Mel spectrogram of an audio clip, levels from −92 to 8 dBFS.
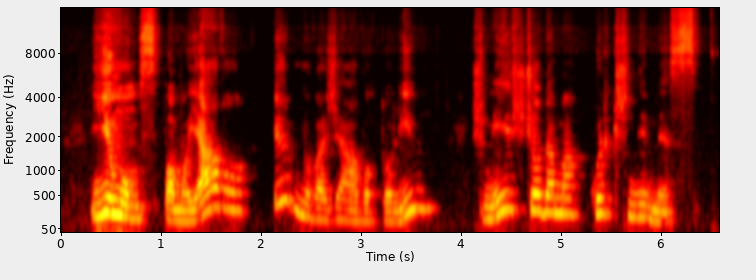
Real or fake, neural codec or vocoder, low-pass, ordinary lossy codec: real; none; 14.4 kHz; Opus, 32 kbps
